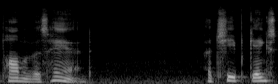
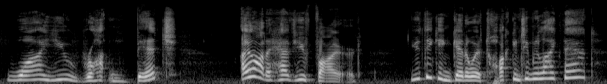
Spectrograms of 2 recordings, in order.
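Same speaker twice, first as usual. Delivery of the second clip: loud, outraged tirade climbing in pitch; sputtering with rage; 4 semitones higher, 6 dB louder than usual. A narrator's reading. Outraged father threatening his son's teacher, sputtering with rage. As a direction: rage at them, louder and rising to a high indignant finish. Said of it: "sputtered with rage".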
